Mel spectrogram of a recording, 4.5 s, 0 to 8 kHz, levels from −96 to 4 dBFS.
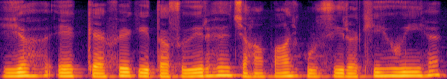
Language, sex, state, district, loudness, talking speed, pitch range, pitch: Hindi, male, Jharkhand, Ranchi, -17 LUFS, 160 wpm, 120-135 Hz, 130 Hz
